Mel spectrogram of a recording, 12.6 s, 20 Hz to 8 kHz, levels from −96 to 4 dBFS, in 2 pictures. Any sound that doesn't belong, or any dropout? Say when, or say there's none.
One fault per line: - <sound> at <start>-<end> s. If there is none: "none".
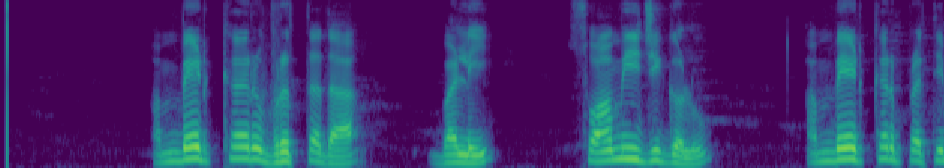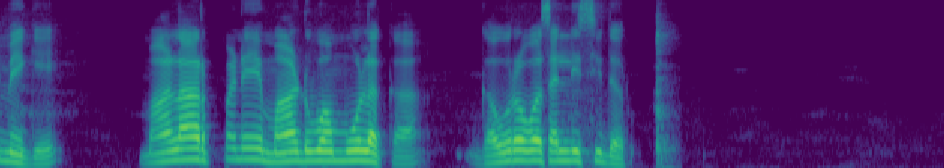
- thud at 10.7-10.9 s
